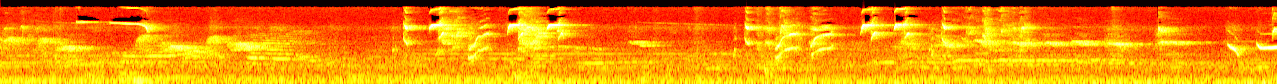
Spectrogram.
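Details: Orange-headed thrush, the prize-winning "anis merah" songbird, sings bursts of sharp, high twittering notes and quick whistles in clustered phrases, with brief pauses between groups and a steady low hum behind.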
